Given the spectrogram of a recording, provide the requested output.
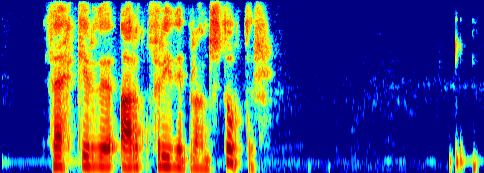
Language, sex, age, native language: Icelandic, female, 60-69, Icelandic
